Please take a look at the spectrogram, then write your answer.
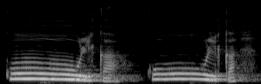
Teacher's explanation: Ми чуємо подовжений перший склад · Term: наголос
